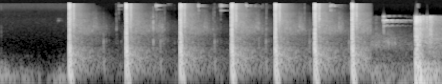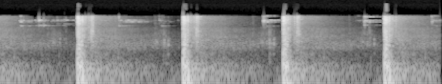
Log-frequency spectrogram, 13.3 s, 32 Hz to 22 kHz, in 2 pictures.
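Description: DSA Para FAL 16-inch Congo rifle in 7.62×51mm fired semi-automatically: a quick string of seven shots about two-thirds of a second apart, then five slower shots about a second and a half apart, each with a short echoing tail. The rifle cycles every round without a malfunction.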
